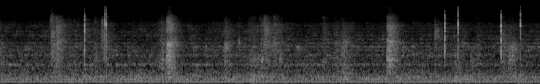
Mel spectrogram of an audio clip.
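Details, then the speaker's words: BMW 750i transmission mechatronic removed, its relay/solenoid bench-tested by applying battery power: crisp short clicks, some in quick pairs, each time power is applied; solenoid switching and moving as it should. "But besides the click, you gotta see inside, and it's supposed to have supposed to move just a bit."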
